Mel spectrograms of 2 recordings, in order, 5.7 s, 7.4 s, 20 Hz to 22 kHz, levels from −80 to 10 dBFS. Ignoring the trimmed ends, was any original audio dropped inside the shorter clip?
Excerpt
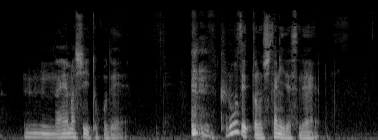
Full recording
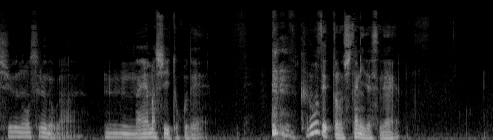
no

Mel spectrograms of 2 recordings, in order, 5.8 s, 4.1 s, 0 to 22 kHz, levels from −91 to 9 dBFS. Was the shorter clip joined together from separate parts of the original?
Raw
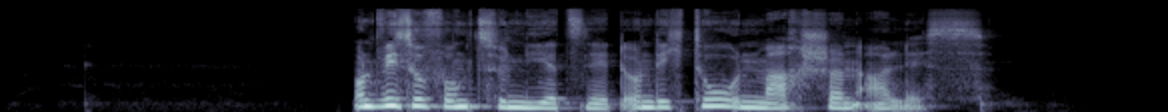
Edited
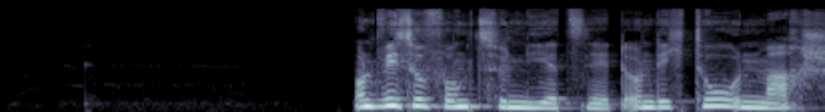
no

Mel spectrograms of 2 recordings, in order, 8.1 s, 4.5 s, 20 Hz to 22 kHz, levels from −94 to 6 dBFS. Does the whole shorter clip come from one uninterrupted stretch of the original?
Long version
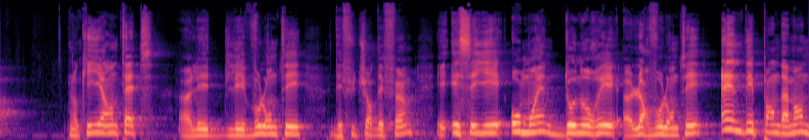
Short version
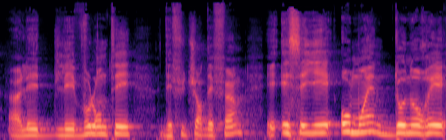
yes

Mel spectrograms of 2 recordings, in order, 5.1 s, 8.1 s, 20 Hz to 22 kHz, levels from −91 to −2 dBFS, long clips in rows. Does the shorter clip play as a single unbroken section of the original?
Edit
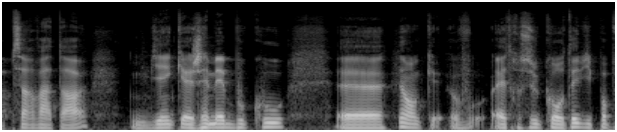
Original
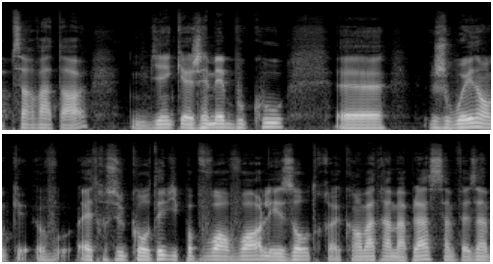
no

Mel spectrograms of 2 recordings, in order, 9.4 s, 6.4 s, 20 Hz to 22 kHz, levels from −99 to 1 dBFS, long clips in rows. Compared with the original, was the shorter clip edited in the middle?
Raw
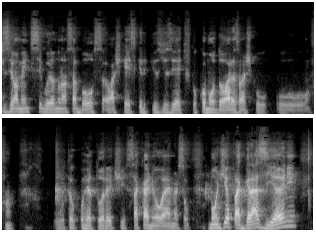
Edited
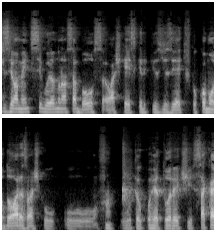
yes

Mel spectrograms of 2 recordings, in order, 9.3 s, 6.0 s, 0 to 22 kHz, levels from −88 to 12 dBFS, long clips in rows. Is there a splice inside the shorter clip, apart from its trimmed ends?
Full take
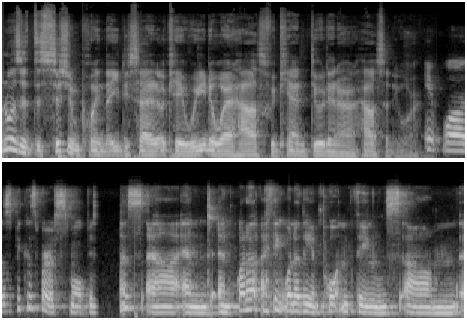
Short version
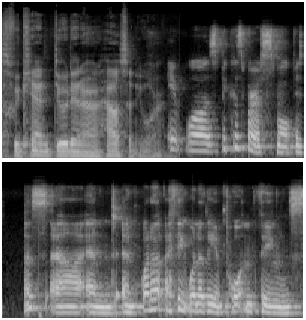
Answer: no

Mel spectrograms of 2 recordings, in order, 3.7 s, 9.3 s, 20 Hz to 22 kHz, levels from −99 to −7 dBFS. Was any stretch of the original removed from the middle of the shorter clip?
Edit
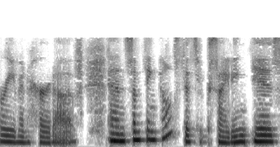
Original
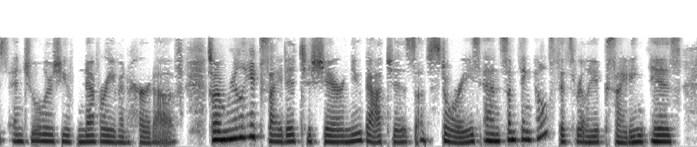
yes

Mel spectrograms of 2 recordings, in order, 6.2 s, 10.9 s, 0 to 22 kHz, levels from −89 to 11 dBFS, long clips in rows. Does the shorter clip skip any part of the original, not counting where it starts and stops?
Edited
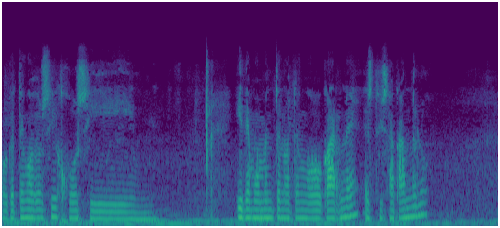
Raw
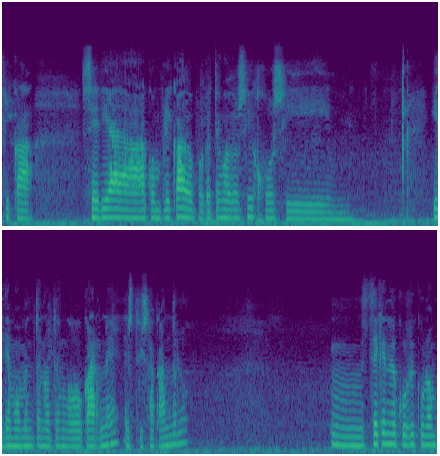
no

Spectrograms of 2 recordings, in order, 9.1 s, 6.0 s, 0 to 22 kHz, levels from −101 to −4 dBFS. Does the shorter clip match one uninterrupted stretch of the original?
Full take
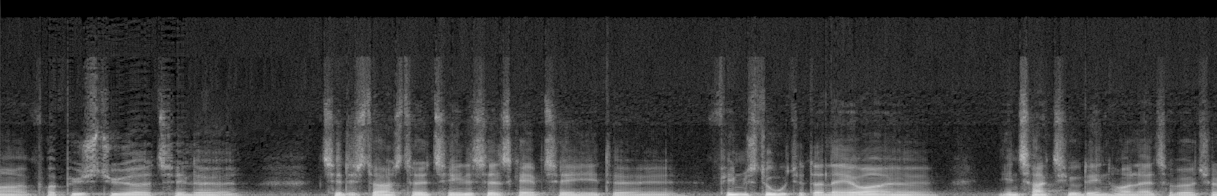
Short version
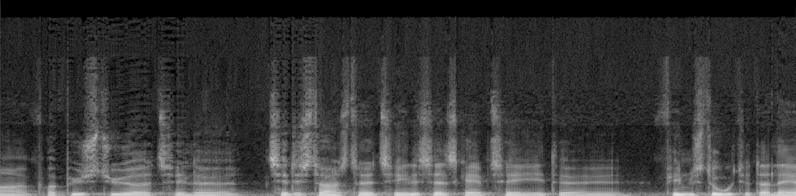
no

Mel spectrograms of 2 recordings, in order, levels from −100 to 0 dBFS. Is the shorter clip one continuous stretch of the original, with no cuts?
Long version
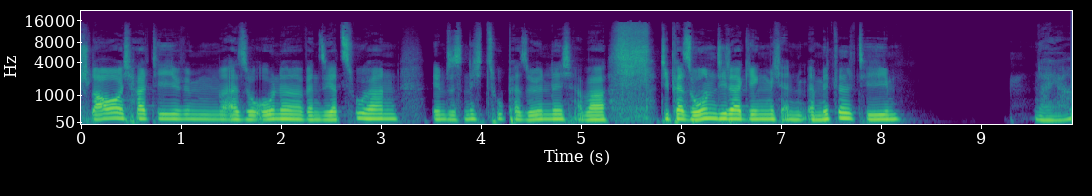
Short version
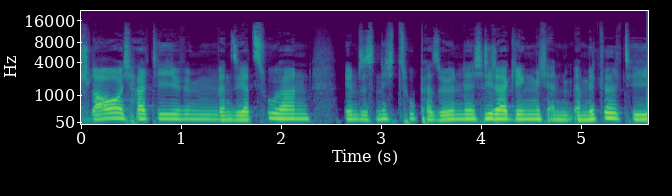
no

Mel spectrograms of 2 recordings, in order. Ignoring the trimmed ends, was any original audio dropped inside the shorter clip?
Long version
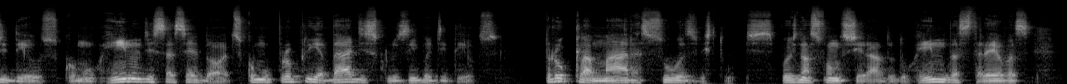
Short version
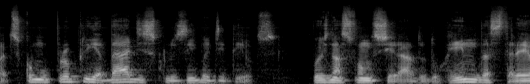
yes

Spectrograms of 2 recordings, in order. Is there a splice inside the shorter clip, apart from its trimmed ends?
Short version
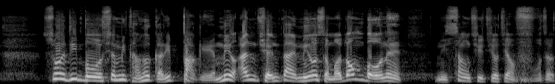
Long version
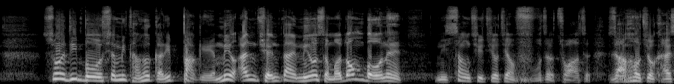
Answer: no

